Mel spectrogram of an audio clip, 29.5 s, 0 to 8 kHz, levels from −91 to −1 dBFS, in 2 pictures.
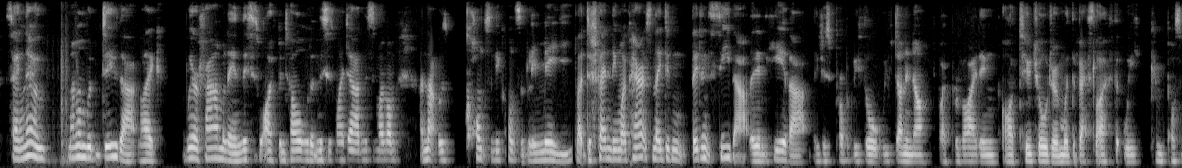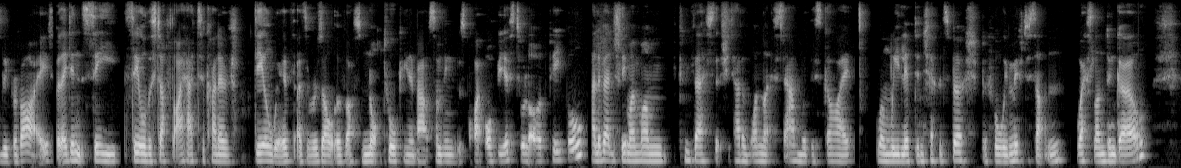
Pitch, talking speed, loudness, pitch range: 135 Hz, 270 wpm, -21 LUFS, 125-155 Hz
